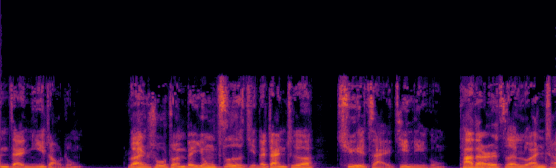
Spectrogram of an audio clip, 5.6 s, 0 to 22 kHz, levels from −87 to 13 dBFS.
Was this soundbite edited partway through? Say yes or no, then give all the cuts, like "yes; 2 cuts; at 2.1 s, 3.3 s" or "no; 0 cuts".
yes; 1 cut; at 4.5 s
